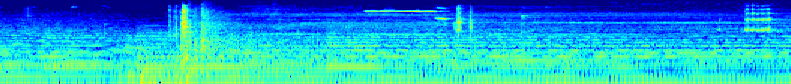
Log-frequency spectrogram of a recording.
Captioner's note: gate squeaks while closing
